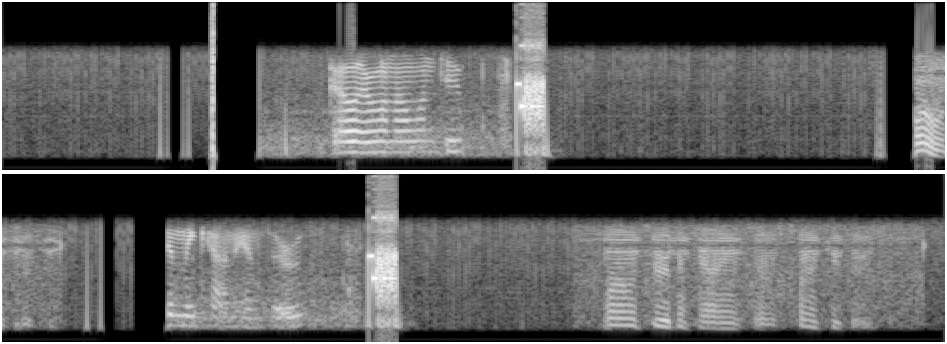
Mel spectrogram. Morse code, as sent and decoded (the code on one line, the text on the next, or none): none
